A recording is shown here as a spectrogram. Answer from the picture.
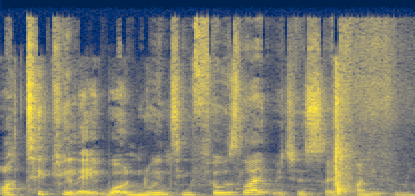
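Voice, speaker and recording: A woman with a fairly high pitch talks very fast, her pitch varying in an ordinary way. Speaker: worship singer and vlogger. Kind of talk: casual chat. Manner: halting.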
